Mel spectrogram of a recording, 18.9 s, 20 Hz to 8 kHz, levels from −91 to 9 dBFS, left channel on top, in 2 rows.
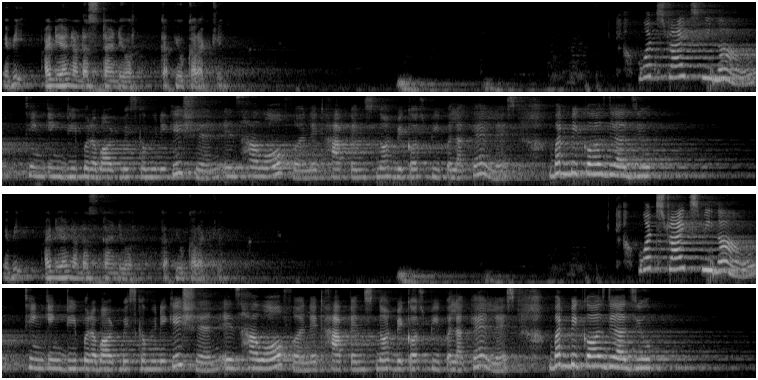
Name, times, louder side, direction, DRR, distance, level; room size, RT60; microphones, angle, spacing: voice 1, 0.0-1.7 2.0-2.9 4.9-5.3 6.0-6.1, left 4 dB, 55° left, 15 dB, 0.6 m, -40 dB
voice 2, 7.8-17.5, right 4 dB, 55° right, 10 dB, 1.1 m, -33 dB
26.0 x 17.0 x 9.5 m, 2.9 s
head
